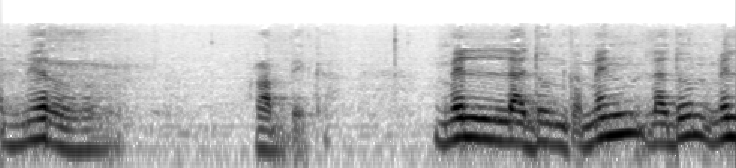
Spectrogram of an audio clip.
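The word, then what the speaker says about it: مِن رَبِّكَ: So you don't pronounce min rabbika, you say mir rabbika.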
